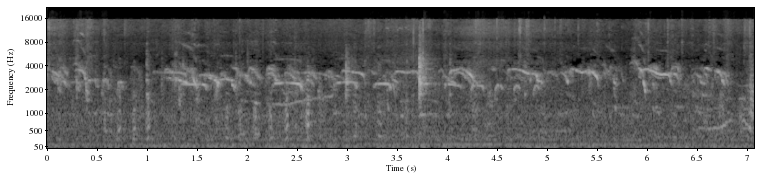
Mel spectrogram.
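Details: Many chickens in a kept flock calling together: dense, overlapping, rising-and-falling high peeps, a few lower drawn notes, and a steady low hum behind.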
